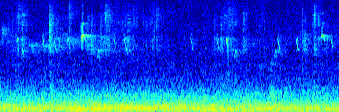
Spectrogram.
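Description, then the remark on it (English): Short, sharp alarm calls of a wild bird repeat at irregular intervals, faint, over a heavy, steady low rumble of wind or background noise. No one is speaking. “And a wild bird is here giving alarm calls.”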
